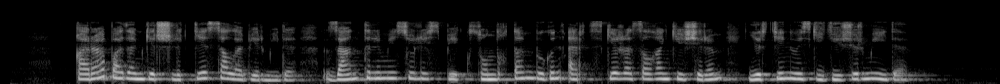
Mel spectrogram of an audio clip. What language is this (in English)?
Kazakh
